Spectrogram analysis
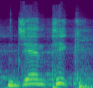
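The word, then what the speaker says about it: xanthic: इसे हम क्या पढ़ेंगे जैंथिक क्या पढ़ेंगे बच्चों जैंथिक एक्स ए एन देखिए एक्स का उच्चारण ज्यादातर आपको देखने को मिल रहा होगा कि ज के रूप में किया जा रहा है ज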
